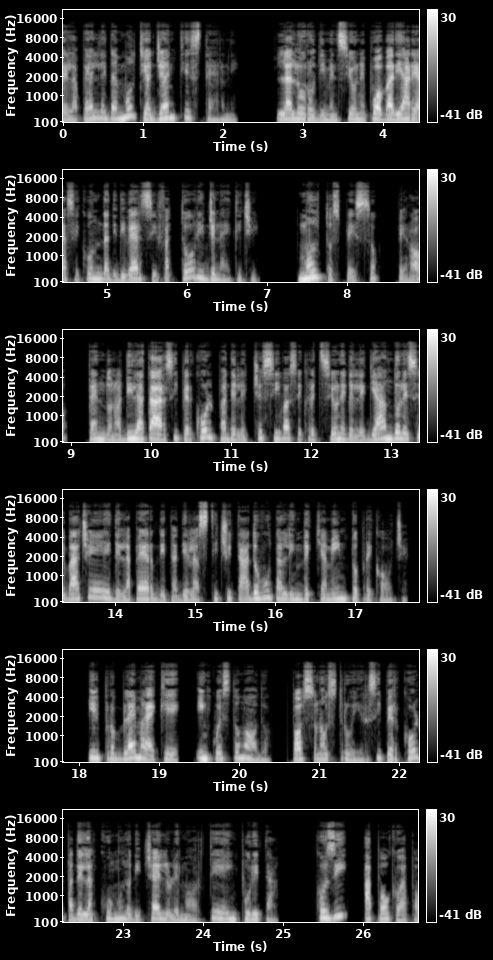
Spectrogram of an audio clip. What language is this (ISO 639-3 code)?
ita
